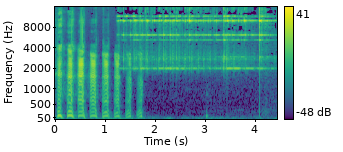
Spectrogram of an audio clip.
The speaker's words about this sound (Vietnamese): Tiêu Trung lạnh giọng vung vẩy cái chuông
